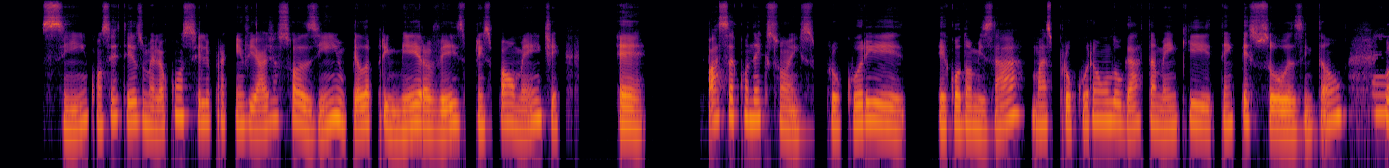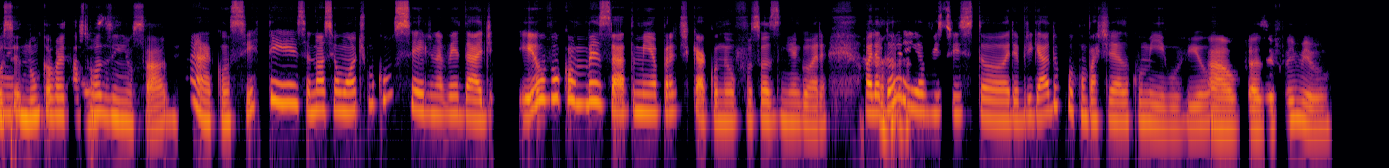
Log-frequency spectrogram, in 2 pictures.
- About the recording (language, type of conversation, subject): Portuguese, podcast, Que conselho você daria a quem vai viajar sozinho pela primeira vez?
- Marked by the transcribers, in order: static; distorted speech; laugh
